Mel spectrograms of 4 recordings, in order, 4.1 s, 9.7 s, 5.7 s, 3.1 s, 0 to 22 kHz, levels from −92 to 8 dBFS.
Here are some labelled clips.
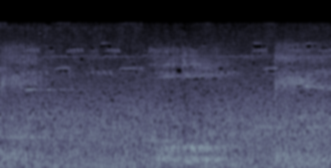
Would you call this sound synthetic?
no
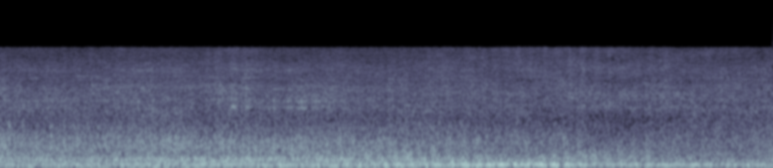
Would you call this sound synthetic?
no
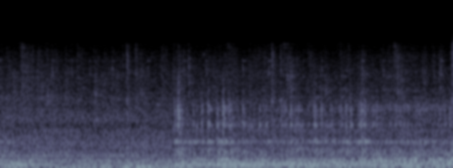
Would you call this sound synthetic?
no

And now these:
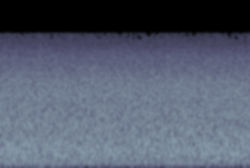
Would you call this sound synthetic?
no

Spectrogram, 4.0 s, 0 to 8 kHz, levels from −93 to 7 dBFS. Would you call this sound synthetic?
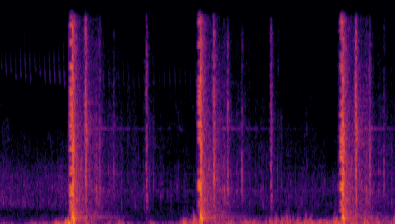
no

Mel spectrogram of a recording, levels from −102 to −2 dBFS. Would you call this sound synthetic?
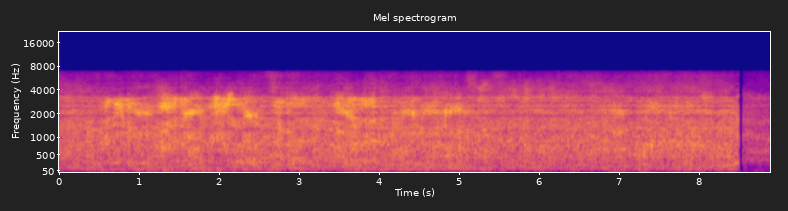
yes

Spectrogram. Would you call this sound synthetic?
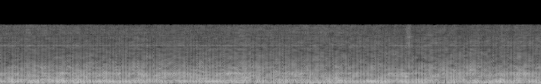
yes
